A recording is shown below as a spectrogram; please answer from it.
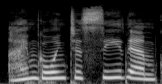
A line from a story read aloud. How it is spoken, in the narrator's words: cried Colin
